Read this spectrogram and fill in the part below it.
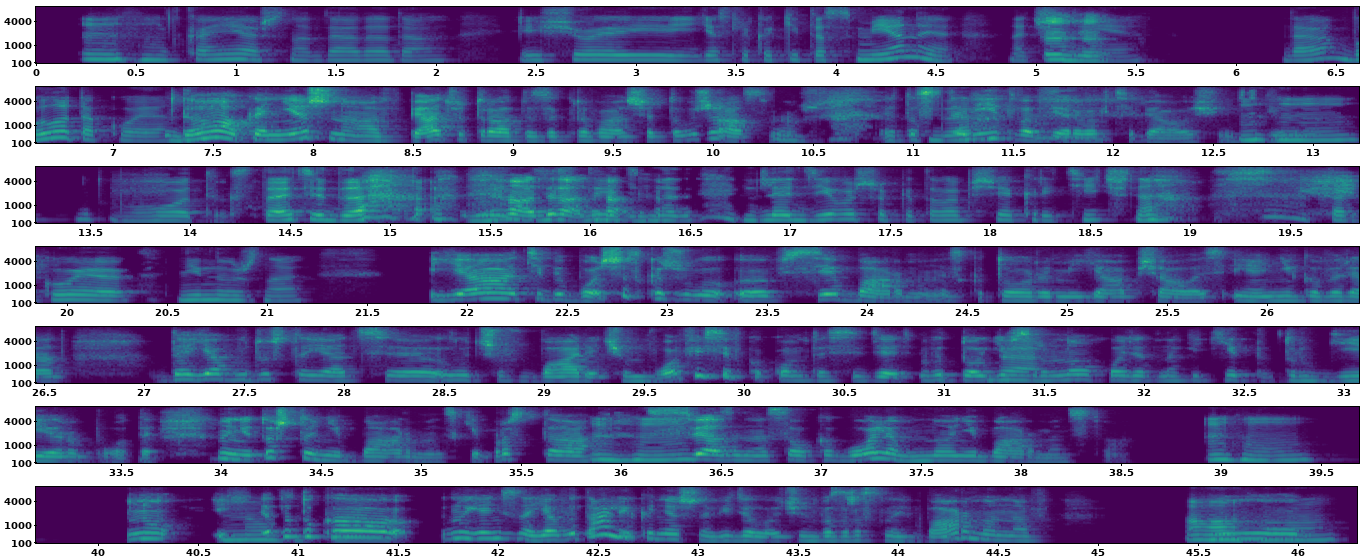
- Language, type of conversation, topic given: Russian, podcast, Как вы пришли к своей профессии?
- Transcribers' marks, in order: tapping; other background noise; laughing while speaking: "Уже, да"; other noise; laughing while speaking: "Да, да, да, да"; laughing while speaking: "да"; laughing while speaking: "критично"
